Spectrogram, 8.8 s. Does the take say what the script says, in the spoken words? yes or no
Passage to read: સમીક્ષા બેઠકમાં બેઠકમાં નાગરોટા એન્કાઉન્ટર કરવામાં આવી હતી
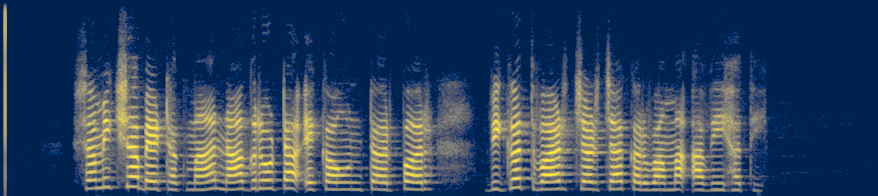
no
